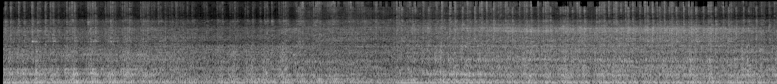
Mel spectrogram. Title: Троит двигатель 2AZ-FE, Toyota Harrier, плавают обороты, что-то попало в абсорбер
